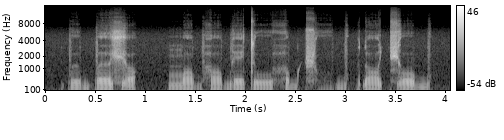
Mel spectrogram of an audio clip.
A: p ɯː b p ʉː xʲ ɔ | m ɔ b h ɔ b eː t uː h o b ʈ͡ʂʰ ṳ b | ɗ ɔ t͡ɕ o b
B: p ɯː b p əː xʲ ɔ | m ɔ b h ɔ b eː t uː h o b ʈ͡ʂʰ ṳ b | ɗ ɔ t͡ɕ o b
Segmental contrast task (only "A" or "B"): B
